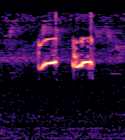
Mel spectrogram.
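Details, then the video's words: Double-collared seedeater, 'tui tui' song style, training recording with a female's call used to stimulate males: two clear, steady whistled notes, each about a quarter second long, given in quick succession over a quiet background. "CANTO DO COLEIRO TUI TUI TREINAMENTO COM PIADO DE FÊMEA DE COLEIRO"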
